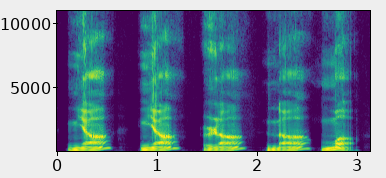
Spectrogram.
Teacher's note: और हर वर्ग का जो पांचवा अक्षर है न्या, ञ, ण, न, म उसे पंचमाक्षर या नासिक्य कहते हैं। नासिक्य इसलिए क्योंकि हवा नाक से भी निकलती है। · नासिक इसलिए क्योंकि हवा नाक से भी निकलती है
